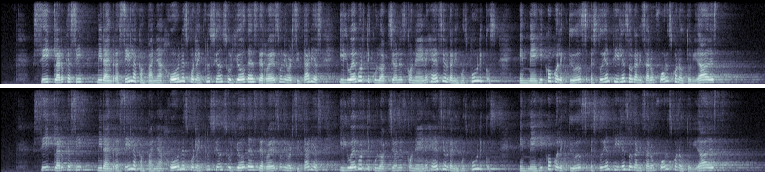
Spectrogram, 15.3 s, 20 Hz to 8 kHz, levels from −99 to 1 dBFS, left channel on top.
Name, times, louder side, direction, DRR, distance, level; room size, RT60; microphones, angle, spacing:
voice 1, 0.7-1.6 1.9-14.3, left 5 dB, 70° left, 10 dB, 0.6 m, -22 dB
27.0 x 11.0 x 9.2 m, 2.6 s
head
